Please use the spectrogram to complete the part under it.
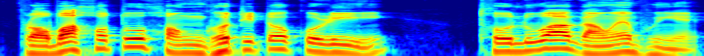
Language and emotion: Assamese, neutral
